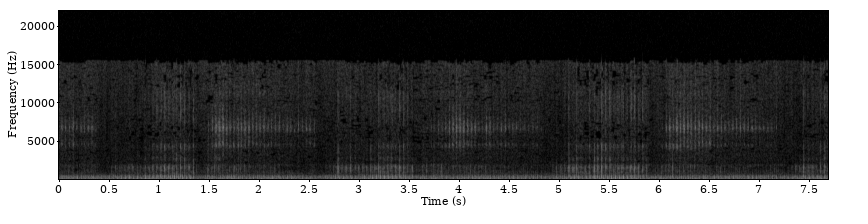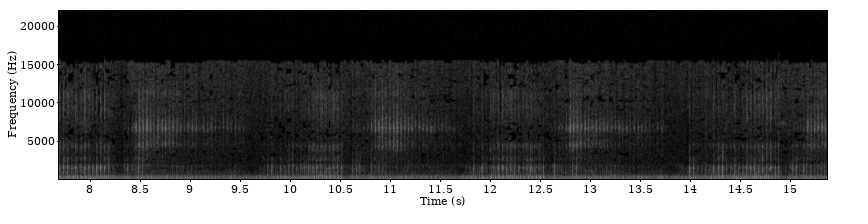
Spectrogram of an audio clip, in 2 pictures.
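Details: Steady purring from Tarou, a cat aged three, recorded indoors; a deep, even rumble rising and falling in gentle breathing cycles about every two seconds, nothing else heard.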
